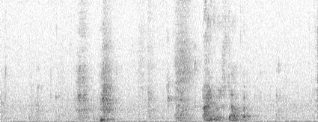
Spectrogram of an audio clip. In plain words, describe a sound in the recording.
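A young man laughs close by.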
